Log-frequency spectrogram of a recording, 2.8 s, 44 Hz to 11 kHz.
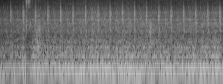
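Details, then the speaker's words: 1994 Chevrolet Astro van at idle: rough idle with sharp tapping about three per second. Oil pressure is around 40 but seems to fluctuate; owner suspects a clunk from the balance shaft and plans to replace the oil pressure sender. "Now, there's a clunking inside the engine that I think may be the balance shaft. And that noise you hear could be a tapping."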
